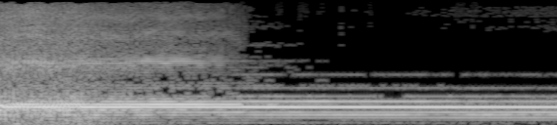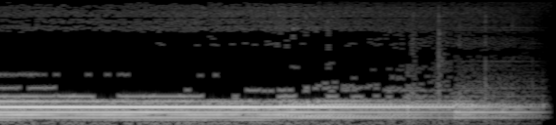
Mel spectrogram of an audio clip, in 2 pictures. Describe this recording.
I recorded myself making ringing feedback noise with my guitar through a valve amp, plus some wah.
